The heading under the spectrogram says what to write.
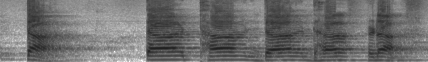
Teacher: तो इसमें आप देखेंगे जीभ हमारी मुड़ जाती है। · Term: मूर्धन्य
